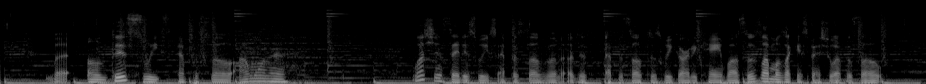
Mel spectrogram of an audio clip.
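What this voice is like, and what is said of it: Congested, strained-sounding voice. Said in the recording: “Excuse my voice a little bit. My allergies are still bothering me quite a lot.”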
